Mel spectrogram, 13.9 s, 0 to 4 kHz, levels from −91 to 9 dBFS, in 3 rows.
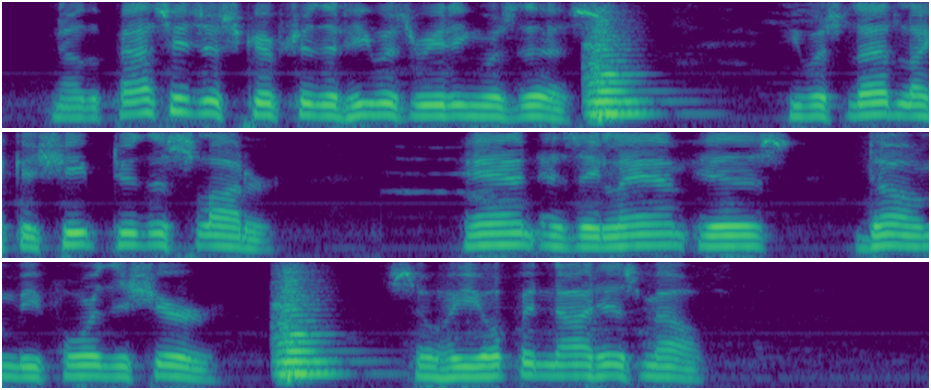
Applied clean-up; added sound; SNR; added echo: none; Bowed string instrument; -2 dB; none.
